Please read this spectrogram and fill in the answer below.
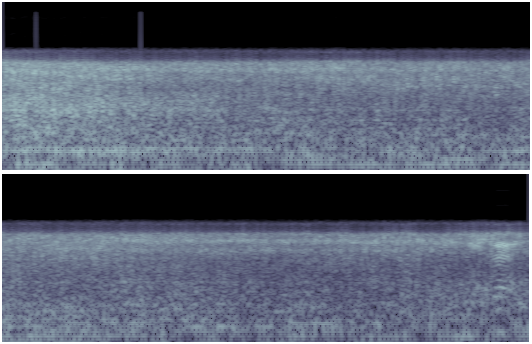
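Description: Riding lawn tractor's small engine running as it drives past, loudest at the start and fading over the first few seconds as it moves away, then running steadily at a distance.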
